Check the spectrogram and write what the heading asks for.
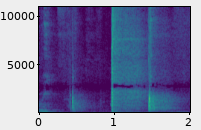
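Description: Three sharp knocks about half a second apart, the middle one loudest: a metal holdfast being struck to tighten it down and clamp the workpiece to the bench.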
